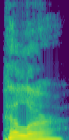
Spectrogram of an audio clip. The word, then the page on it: pillar: American English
